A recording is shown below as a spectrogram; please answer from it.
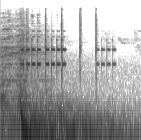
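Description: A deep falling whoosh, the video's transition effect, then an electronic alarm beeping in quick clusters of short, high, steady beeps as the sleeper wakes.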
